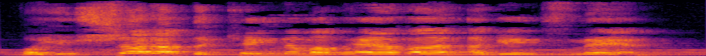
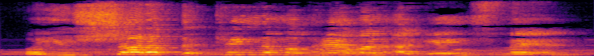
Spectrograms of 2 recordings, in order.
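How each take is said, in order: First: The line is read slowly and deliberately. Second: The line is read at a normal pace.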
